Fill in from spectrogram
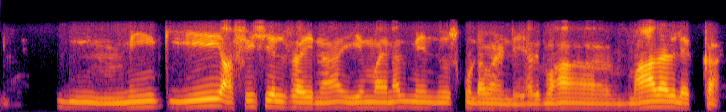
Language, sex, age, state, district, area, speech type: Telugu, male, 18-30, Telangana, Nirmal, rural, conversation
